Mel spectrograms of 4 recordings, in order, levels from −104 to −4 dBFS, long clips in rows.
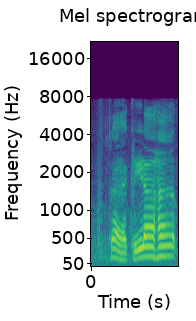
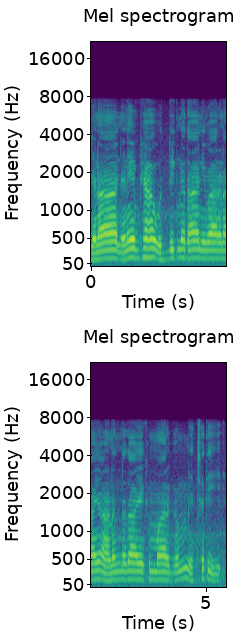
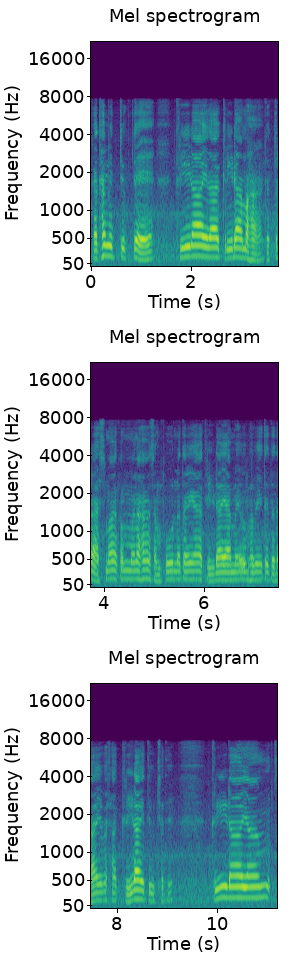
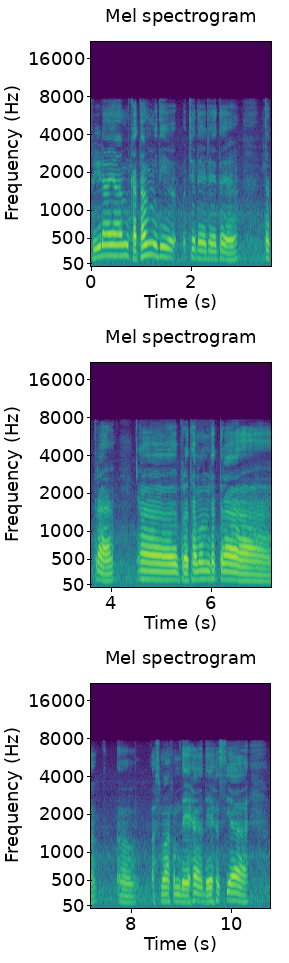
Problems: none marked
